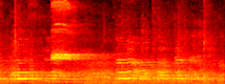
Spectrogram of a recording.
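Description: Voices talking and calling in an echoing sports hall during a wrestling bout, with a short high whistle-like tone about half a second in.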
